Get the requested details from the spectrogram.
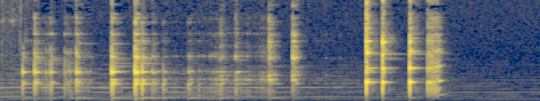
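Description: Glass jars clink together in a quick cluster of light, bright taps, followed by three louder, ringing clinks before the sound cuts to silence.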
